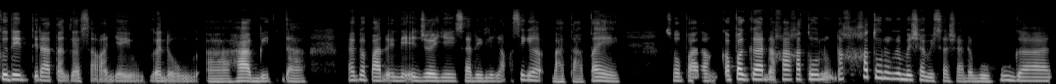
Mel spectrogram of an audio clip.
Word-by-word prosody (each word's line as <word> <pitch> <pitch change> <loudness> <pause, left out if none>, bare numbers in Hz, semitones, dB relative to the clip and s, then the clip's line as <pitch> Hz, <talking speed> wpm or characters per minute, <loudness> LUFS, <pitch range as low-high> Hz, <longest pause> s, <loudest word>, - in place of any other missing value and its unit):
ko 230 - +7
din 225 -1 +5
tinatanggal 90 - 0
sa - - -6
kaniya 80 -1 -2
'yong - - -10
gano'ng, - - -2
ah, 135 0 -2
habit 150 0 +3
na 135 0 -3 0.4
kahit 200 +2 -3
papaano 180 -4 +2
ine-enjoy 170 -1 +2
niya 160 - -1
'yong - - -4
sarili 150 -1 -1
niya - - -5
kasi 220 -2 -4
nga 185 -3 +1
bata 130 -1 -5
pa, 175 +6 +1
eh. 145 -5 -1 0.4
So 180 - -2
parang, 165 -1 -1
kapagka 230 +1 +5
nakakatulong 230 0 +1
nakakatulong 290 0 0
naman 230 -3 +4
siya, 200 -3 0
minsan 165 -2 -3
siya 140 +1 -6
naghuhugas, 170 +4 -1
170 Hz, 180 wpm, -26 LUFS, 145-215 Hz, 0.4 s, ko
